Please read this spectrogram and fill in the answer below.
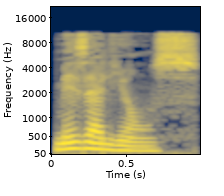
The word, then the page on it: mésalliance: francais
